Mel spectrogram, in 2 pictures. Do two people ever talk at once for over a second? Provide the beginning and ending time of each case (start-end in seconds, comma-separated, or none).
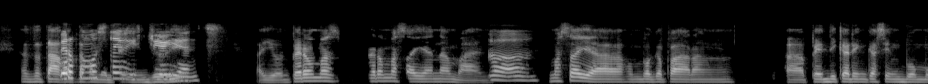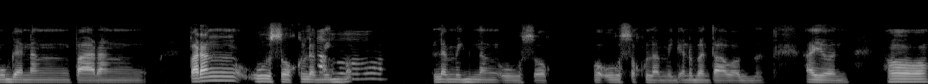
0.6-1.9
